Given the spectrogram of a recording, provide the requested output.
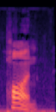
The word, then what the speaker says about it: porn: It's Thai porn, a restaurant which uses the word porn, which means blessing in Thai, but is pronounced pawn, says its owner, a woman named Pornpan.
